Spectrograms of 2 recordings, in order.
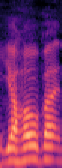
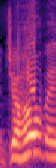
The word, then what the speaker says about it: Jehovah: Many times, actually, the J should be pronounced as a Y, like in Spanish, right? Is that how they do it? She's nodding. I'm correct. So if you hear me say Jehovah instead of Jehovah, it's the same name, okay?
